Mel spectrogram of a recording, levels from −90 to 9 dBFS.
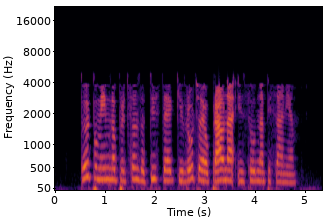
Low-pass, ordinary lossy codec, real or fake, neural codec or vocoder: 19.8 kHz; AAC, 16 kbps; real; none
